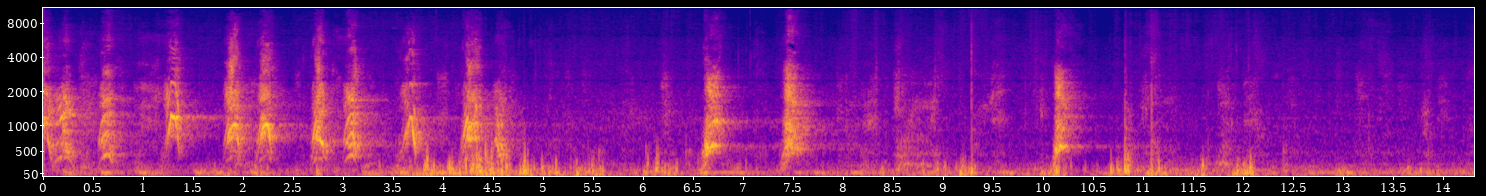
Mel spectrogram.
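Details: Priya, a blue-eyed Australian Shepherd, barks while playing soccer: sharp, loud barks in quick bursts, some clustered two or three together and others spaced a second or more apart, over low thumping background noise.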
